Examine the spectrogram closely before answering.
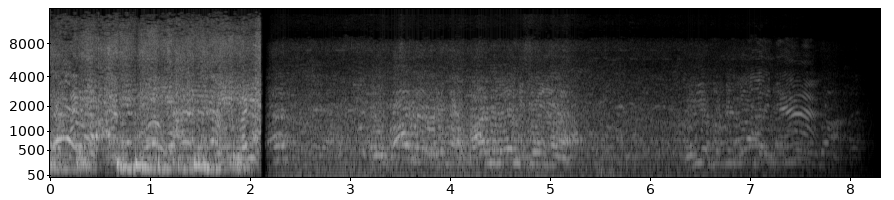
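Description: A crowd of men chatters and shouts loudly outdoors.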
